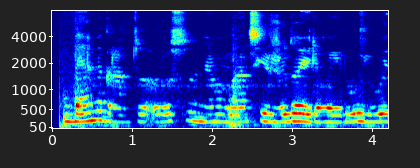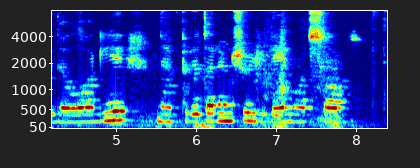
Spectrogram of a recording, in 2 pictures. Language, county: Lithuanian, Kaunas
